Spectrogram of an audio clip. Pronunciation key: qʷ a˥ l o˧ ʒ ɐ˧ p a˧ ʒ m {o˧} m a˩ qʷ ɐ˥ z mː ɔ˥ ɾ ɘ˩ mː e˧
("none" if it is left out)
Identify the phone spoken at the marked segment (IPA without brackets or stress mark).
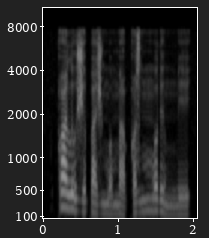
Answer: ɔ˧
